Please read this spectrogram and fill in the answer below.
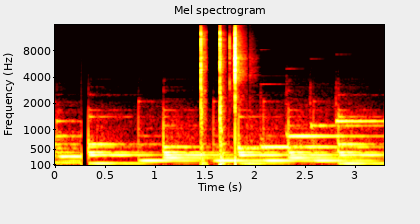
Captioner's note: click sound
